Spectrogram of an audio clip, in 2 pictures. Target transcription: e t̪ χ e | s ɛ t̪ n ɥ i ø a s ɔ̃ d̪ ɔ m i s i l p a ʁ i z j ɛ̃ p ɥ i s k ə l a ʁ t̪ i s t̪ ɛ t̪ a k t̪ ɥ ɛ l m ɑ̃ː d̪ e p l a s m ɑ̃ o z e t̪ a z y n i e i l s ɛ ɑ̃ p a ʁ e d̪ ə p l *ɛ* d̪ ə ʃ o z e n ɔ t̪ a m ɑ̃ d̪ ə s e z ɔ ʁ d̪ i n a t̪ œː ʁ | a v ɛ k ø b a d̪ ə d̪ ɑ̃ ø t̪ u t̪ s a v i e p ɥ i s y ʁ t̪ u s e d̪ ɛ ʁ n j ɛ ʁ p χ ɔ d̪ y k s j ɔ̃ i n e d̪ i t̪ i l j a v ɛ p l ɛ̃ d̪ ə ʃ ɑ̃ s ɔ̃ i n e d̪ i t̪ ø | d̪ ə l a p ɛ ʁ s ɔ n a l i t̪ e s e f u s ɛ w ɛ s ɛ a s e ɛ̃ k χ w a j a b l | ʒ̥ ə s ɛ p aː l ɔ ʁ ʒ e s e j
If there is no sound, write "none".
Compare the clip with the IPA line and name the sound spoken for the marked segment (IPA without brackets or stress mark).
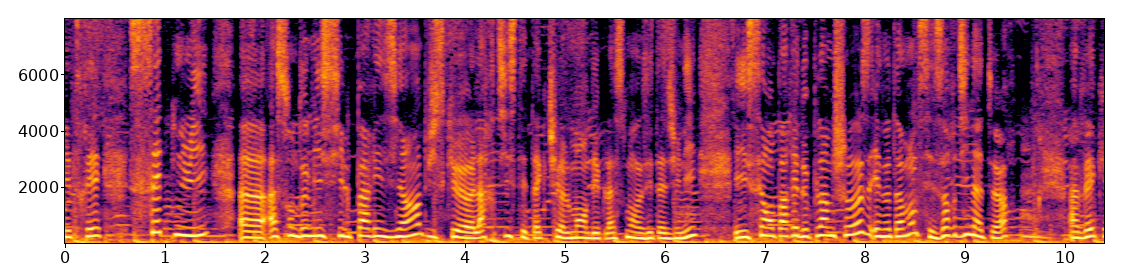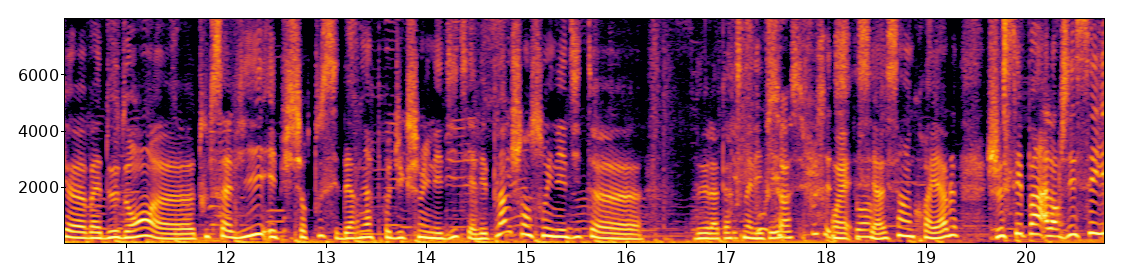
ɛ̃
